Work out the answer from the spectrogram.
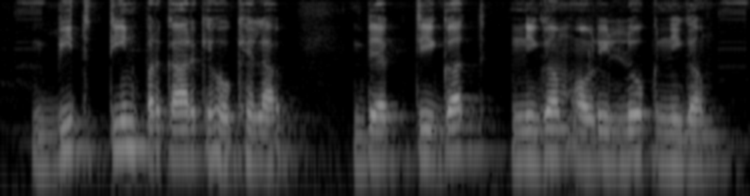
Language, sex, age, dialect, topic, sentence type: Bhojpuri, male, 18-24, Southern / Standard, banking, statement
